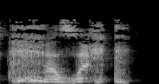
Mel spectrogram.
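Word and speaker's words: chazak (חזק): It's chazak. You have to pronounce it from deep into your chest there.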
